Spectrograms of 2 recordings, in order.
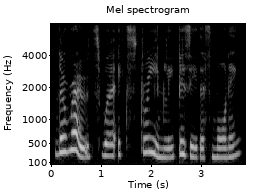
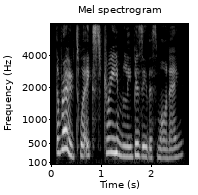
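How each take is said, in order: First: It is said slowly. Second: It is said at natural speed.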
